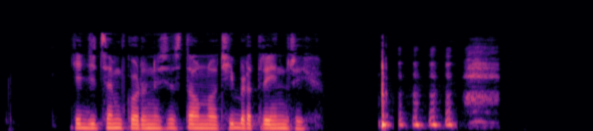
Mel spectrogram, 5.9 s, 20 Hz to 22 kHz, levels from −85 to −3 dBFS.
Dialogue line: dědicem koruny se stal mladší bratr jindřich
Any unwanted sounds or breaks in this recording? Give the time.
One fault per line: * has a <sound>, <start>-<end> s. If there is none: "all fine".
* has a laugh, 3.8-5.0 s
